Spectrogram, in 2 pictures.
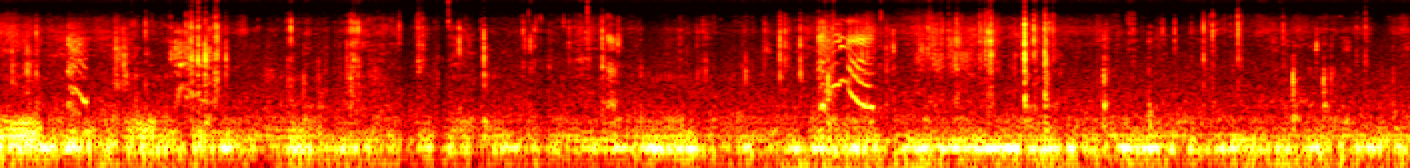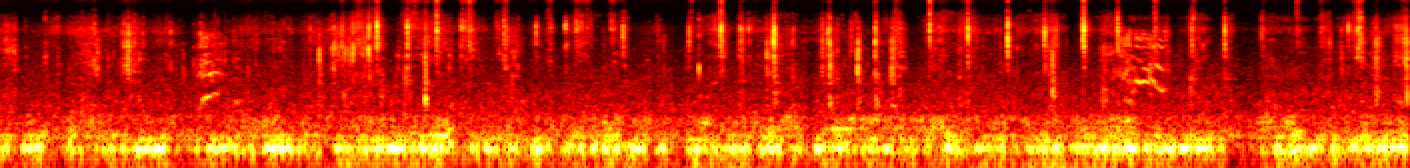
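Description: Newborn kittens giving a few faint, short squeaky mews while nursing, with small soft clicks from suckling and shifting about halfway through, over a steady low hum.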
